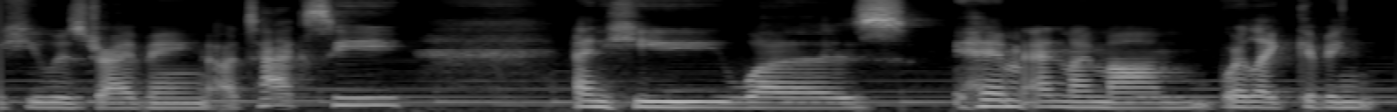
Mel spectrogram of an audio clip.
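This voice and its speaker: A woman in her forties from Poland, recalling her childhood casually in a documentary interview, with many fillers. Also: sits low. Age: 40s. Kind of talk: documentary interview, personal recollection.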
